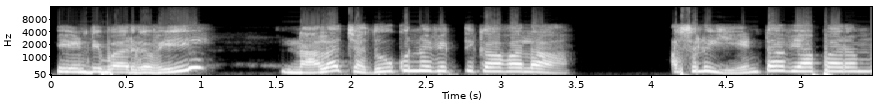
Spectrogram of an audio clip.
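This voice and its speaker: A man playing eager, greedy schemers in the dialogue of an animated moral story. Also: high voice, moderate pace. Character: eager, greedy men plotting shady business in a village tale.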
